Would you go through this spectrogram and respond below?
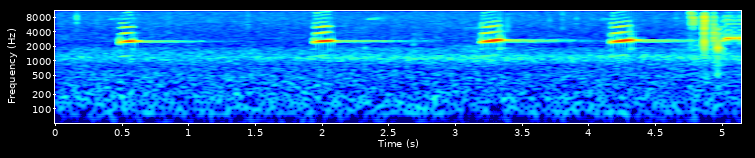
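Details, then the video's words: Frog crawling on small branches, calling loudly: four sharp upward-sweeping chirps, each trailing into a steady high whistle, spaced roughly a second apart over a quiet background, with a brief rustle at the end. "Frog close-up ASMR"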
